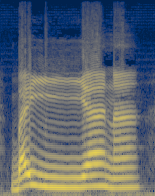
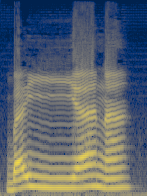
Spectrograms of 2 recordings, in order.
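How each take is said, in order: The two takes are said the same way.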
